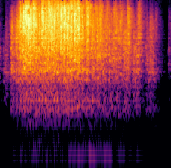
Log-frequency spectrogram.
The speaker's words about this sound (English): Yeah, that makes sense. It sounds like a locomotive smashing through a house. And the cool thing about this machine, I actually rescued this from a Toronto antique shop.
